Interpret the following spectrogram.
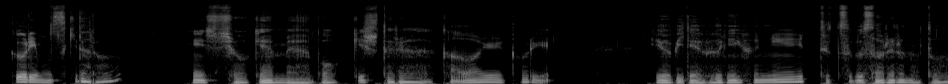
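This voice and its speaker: A man playing a teasing, breathy older brother. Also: dry recording, studio quality. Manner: low, intimate, teasing murmur. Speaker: voice actor. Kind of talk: whispered role-play.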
